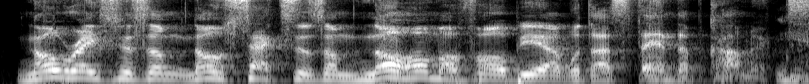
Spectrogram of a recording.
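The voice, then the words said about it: Bernie Sanders impression. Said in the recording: “did a Bernie impression”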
